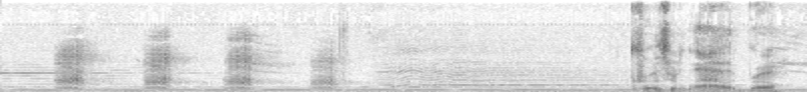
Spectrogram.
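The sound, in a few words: crows cawing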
